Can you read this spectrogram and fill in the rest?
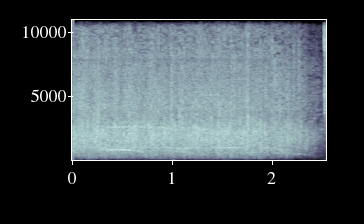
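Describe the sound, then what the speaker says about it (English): A live-stream audience applauds in a dense, continuous burst that fades out at the end. "Let's pause for a quick moment of applause for those awesome statistics."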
